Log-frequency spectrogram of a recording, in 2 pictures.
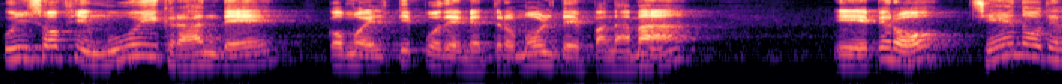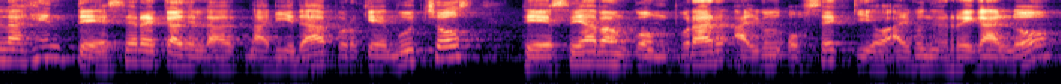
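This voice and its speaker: A man preaching a sermon and telling a story, halting often with fillers and restarted phrases. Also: medium pitch, expressive, a bit bright. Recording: echoey room with faint background noise.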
